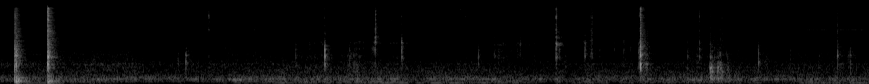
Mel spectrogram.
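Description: Plastic clicks and snaps from handling a small folding handheld battery fan, its hinged handle and battery cover being worked. Two sharp clicks come in the first half second, the second the loudest, followed by scattered lighter clicks.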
